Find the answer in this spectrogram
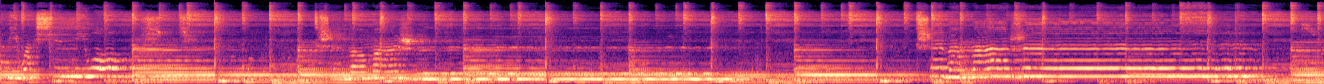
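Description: A teenage girl singing long, held notes into a handheld microphone over a backing track with a steady beat.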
